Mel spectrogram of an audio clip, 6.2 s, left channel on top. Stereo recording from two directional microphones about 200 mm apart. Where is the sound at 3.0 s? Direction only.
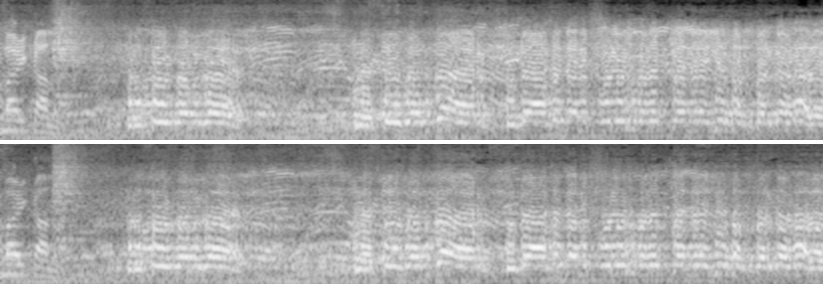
5° right (ahead or behind).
